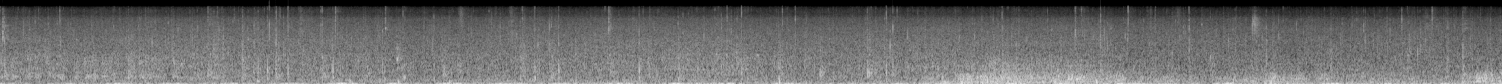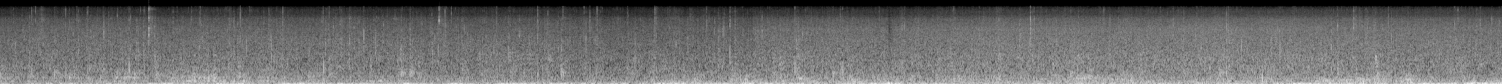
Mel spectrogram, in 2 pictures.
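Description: Steady rain falling through a forest, with scattered drops ticking nearby. About a third of the way in a low rumble of distant thunder rolls in and slowly fades.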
